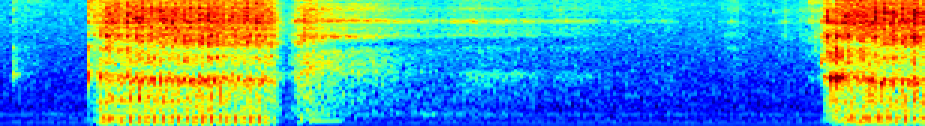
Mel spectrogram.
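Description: Two loud, harsh rattling snores about five seconds apart, with a quiet outward breath between them: snoring.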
